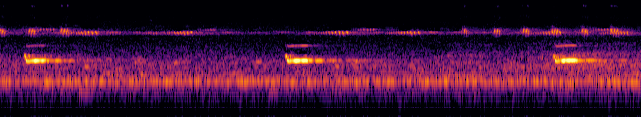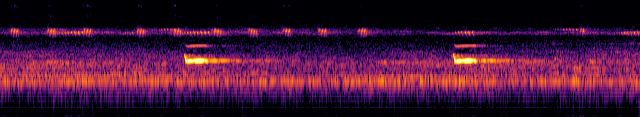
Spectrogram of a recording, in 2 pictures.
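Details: Night ambience of crickets with owls in the background: continuous high pulsing chirps form an unbroken buzzy band, punctuated by a brief whistled call recurring roughly every two and a half seconds, five times.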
